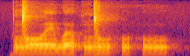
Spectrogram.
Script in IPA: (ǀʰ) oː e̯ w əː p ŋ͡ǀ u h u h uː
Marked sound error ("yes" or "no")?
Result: yes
